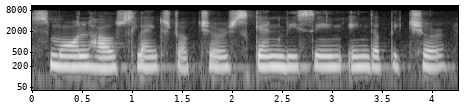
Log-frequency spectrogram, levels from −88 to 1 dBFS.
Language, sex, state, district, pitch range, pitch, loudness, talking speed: English, female, Assam, Kamrup Metropolitan, 185-195 Hz, 190 Hz, -16 LUFS, 140 wpm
